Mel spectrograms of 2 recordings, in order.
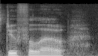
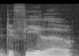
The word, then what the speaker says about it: Dufilho: Which is when I was really young, you know, people have always mispronounced my last name. It's Dufilho. Some people pronounce it Dufilho. Either way, the spelling is really tricky, and especially, you know, if you're like in first grade.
